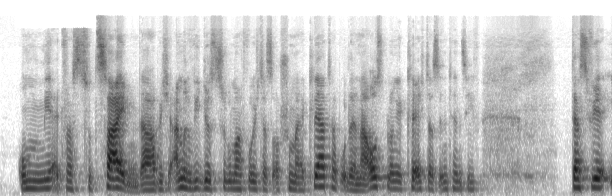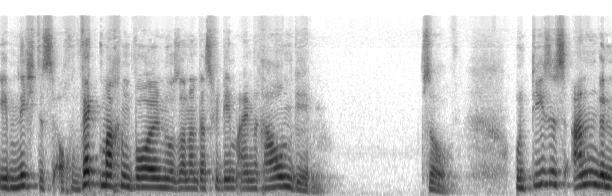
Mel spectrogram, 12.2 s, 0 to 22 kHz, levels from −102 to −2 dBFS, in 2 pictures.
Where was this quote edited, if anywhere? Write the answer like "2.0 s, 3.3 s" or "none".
none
